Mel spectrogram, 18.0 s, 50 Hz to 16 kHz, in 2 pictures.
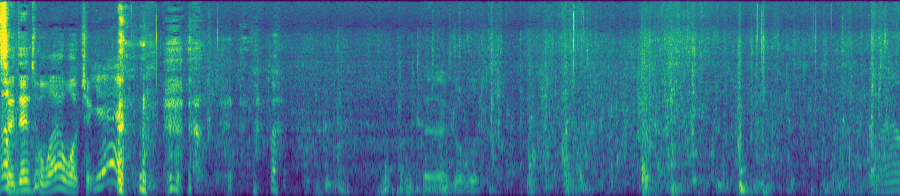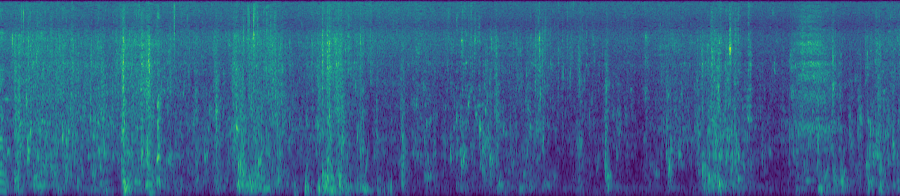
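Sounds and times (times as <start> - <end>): water slapping against boat hull: 0.0 - 18.0
wind buffeting microphone: 3.0 - 4.9, 11.5 - 13.2.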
